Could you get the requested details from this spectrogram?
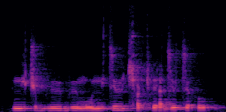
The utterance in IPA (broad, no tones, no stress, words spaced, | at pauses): mʲet͡ʃo bʱyːbyːmuːmʲe t͡syːt͡ɕʰɑ ʈʰeɾɑ d͡zyt͡søhu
